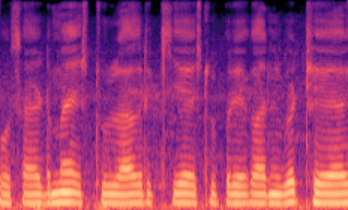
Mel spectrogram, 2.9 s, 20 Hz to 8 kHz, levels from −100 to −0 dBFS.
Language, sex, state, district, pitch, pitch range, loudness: Rajasthani, male, Rajasthan, Churu, 130 Hz, 125-130 Hz, -15 LUFS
